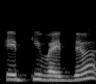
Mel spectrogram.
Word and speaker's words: Ketaki Vaidya: So my name is pronounced as Ketaki Vaidya, and I get that it's very difficult for people to pronounce.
